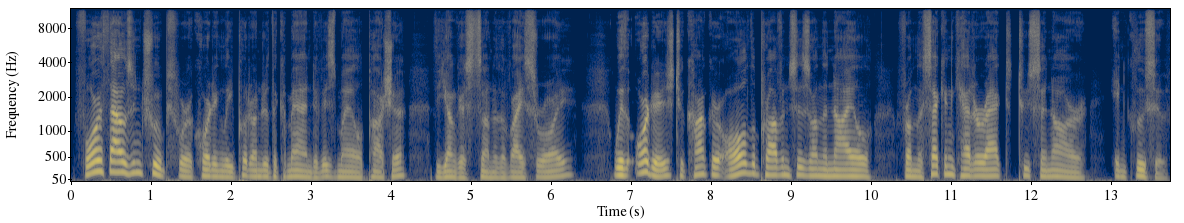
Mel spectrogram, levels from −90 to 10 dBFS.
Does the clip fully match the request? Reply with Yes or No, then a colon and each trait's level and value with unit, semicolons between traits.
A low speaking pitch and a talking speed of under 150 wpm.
No: low, 125 Hz; average, 155 wpm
